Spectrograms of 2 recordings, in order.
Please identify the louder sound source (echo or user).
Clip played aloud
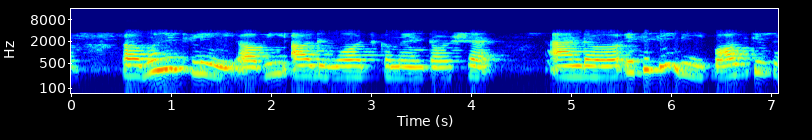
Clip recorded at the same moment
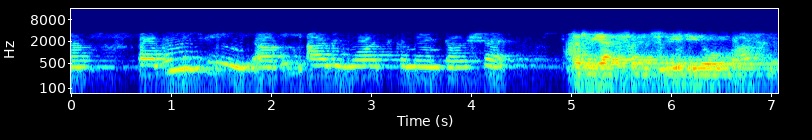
user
